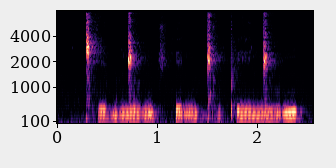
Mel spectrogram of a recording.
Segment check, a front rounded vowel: absent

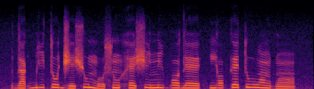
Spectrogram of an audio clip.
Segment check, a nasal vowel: present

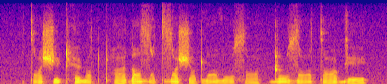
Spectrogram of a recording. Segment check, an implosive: present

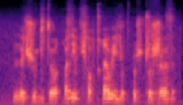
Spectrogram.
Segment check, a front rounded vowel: present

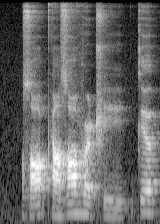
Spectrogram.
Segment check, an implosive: absent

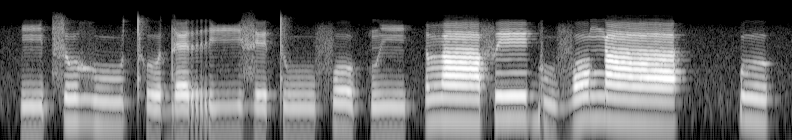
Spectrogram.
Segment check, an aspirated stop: present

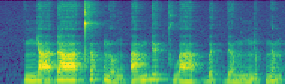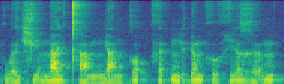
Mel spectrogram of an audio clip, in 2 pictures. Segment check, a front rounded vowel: absent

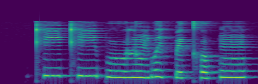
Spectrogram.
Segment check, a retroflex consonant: absent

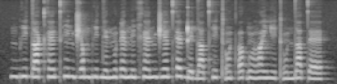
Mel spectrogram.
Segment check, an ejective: present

